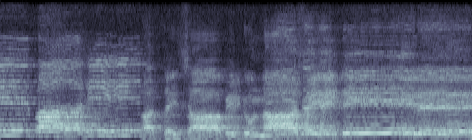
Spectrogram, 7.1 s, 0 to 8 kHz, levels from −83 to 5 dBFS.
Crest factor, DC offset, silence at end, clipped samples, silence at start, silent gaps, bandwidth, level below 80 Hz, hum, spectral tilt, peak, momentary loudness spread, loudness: 14 dB; under 0.1%; 0 s; under 0.1%; 0 s; none; 8 kHz; -66 dBFS; none; -3.5 dB/octave; -2 dBFS; 8 LU; -16 LUFS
